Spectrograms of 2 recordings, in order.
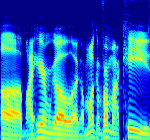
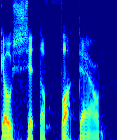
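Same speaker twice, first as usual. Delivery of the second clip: mock stern, no-nonsense, angry and firm; 5 semitones lower than usual. Retelling ordering a drunk man to sit down: imitating own angry command. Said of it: "Like that, too".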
